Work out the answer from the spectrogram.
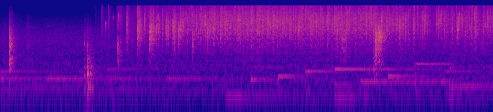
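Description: Chirimen jako (dried baby sardines) sizzling and crackling in hot oil in a frying pan, the sizzle starting about a second and a half in after two sharp knocks. Background music plays underneath.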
